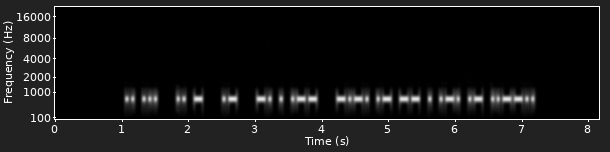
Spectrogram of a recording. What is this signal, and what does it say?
Morse code, heard as a keyed tone, about 28 wpm, 700 Hz. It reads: IS IT A NEW CAMERA?
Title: Sentences from Top 1000 Words - Review Part 5 - 28wpm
